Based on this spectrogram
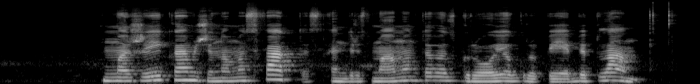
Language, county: Lithuanian, Kaunas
